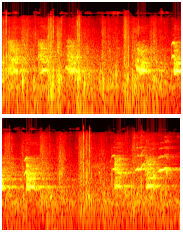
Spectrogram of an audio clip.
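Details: A pack of beagles hunting roe deer, with hunters on foot carrying sticks, gives loud, tonal, ringing bays with strong overtones. The bays repeat about twice a second in uneven bursts, with some higher yelps near the end.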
